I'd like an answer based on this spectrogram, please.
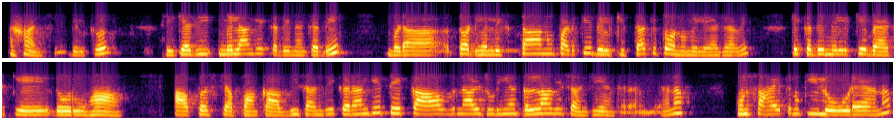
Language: Punjabi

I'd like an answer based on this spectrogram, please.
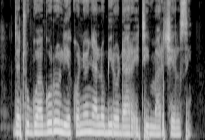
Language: Luo (Kenya and Tanzania)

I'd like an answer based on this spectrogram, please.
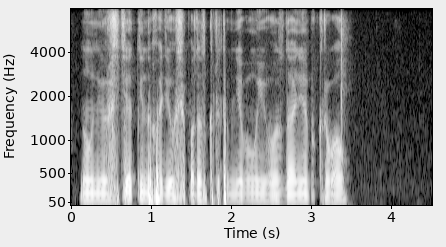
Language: Russian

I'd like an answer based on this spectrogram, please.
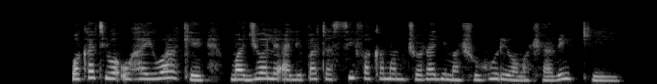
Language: Swahili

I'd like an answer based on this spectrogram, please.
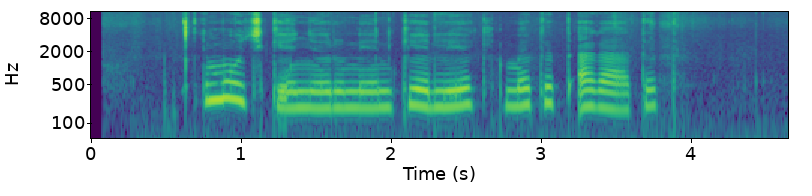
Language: Kalenjin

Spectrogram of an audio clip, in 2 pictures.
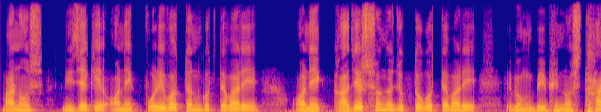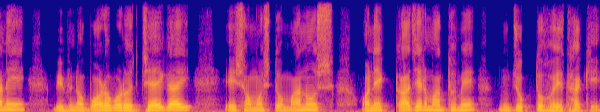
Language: Bangla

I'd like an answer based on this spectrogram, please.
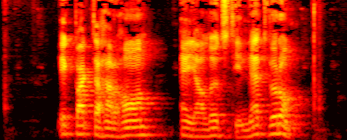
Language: Western Frisian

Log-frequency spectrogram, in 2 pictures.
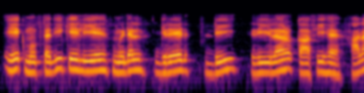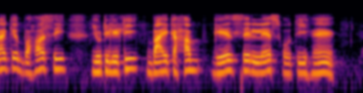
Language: Urdu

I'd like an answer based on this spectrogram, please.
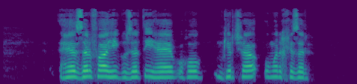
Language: Urdu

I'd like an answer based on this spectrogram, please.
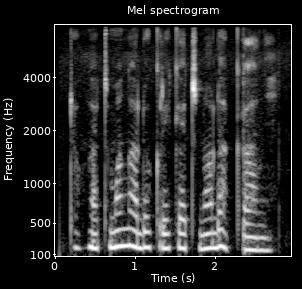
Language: Luo (Kenya and Tanzania)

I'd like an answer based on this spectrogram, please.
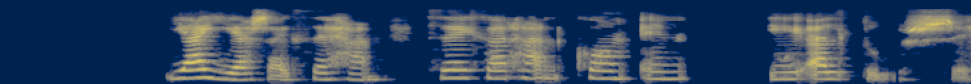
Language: Icelandic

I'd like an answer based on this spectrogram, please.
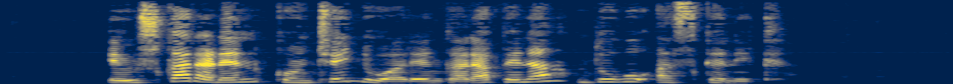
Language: Basque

